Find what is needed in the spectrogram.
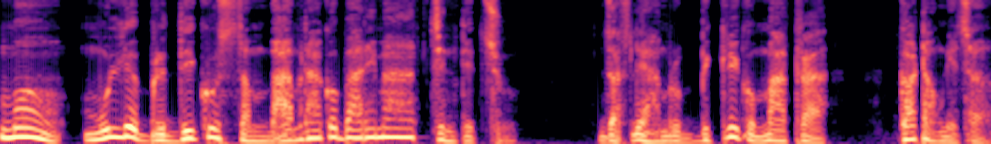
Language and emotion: Nepali, fearful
